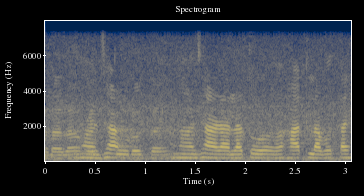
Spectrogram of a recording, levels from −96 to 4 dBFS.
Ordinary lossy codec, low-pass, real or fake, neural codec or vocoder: none; 7.2 kHz; real; none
